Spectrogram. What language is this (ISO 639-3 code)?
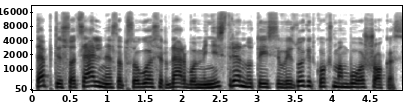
lit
